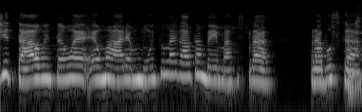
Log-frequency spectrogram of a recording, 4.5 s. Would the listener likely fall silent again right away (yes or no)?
no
